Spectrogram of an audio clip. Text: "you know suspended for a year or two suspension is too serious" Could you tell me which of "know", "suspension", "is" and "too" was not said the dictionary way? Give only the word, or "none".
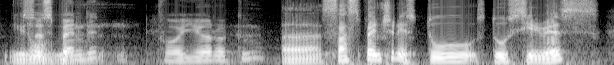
is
